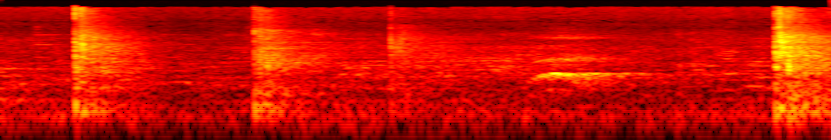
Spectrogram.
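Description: Volleyball being struck by hand during a rally: a sharp smack about half a second in, another about a second later, a fainter touch, and a loud hit near the end. Spectators' voices murmur underneath, with a short call in the middle.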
